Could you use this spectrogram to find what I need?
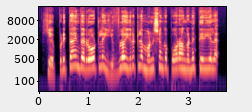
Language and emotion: Tamil, surprised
